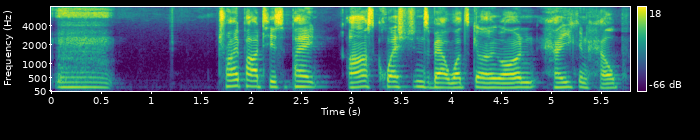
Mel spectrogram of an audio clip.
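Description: A young adult early childhood educator chatting as a podcast guest. The voice sits at a middling pitch and often stops to restart a thought. Now and then a dry joke lightens the talk. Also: level tone, unhurried, darkish tone. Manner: hesitant, with many restarts and wry jokes. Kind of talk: casual podcast conversation.

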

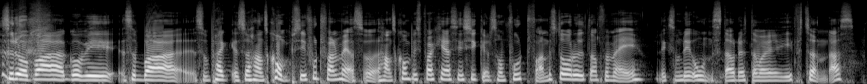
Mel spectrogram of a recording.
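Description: A woman's voice: mid-range voice, hardly any pauses, no echo, clean studio sound. A young woman from Sweden, co-hosting a casual podcast, telling a long story and acting out what everyone said. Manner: animated, acts out quoted voices, lots of fillers.

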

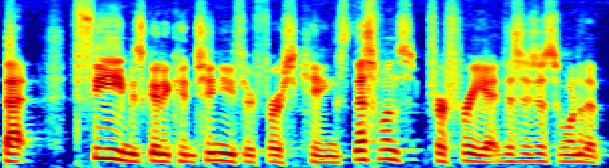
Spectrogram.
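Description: Animated Bible teacher asking rhetorical questions. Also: medium pitch, fast. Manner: swings between loud emphasis and quiet asides. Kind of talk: Bible study lesson.

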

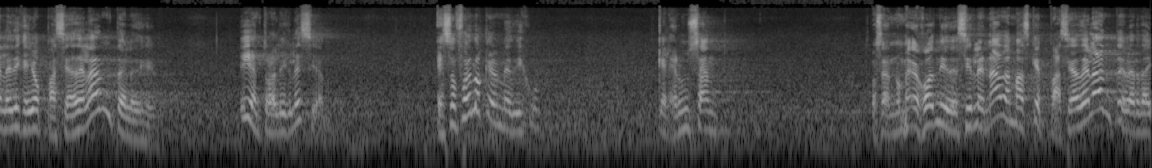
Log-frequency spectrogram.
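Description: A man's voice: sits high, gravelly, sharp tone, in a large hall, a little hiss or hum. A male preacher giving a sermon, telling a story and asking the congregation questions.

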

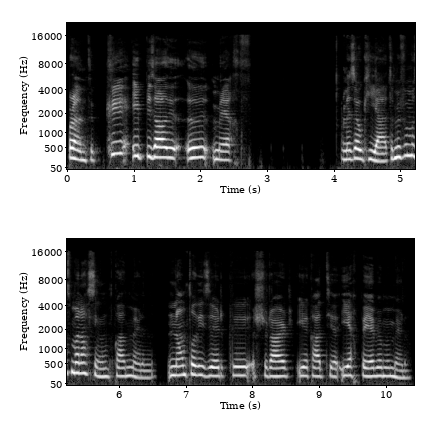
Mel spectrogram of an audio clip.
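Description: Woman, twenties, European Portuguese accent, mellow tone, rambling, self-deprecating, solo podcast chat. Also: medium pitch, fairly quick. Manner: rambling and self-deprecating, heavy use of fillers. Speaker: podcast host. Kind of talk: casual solo podcast monologue.

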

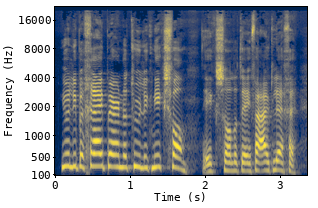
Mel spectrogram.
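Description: A composed butler-turned-agent, polite and unhurried in manner, as a woman reading a storybook puts him on. He speaks a little higher than an everyday man, clear and even. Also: close to an everyday voice. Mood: calm explaining. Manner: calm, polite, matter-of-fact. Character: calm male butler, secretly an undercover agent.

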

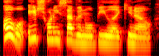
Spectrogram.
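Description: A young woman co-hosting a podcast in casual chat, chatty and bubbly, with animated asides. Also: medium pitch, a little fast. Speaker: podcast co-host.

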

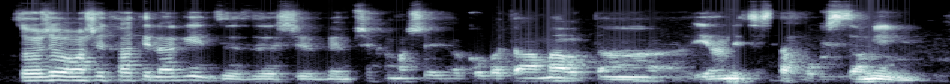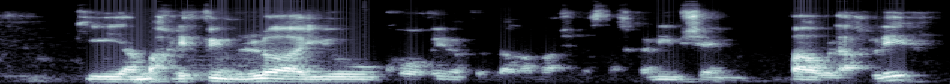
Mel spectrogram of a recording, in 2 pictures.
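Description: Low-ish guy hosting a sports podcast, lots of uh's, sound kinda dull and lo-fi. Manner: hesitant, lots of fillers, steers the talk. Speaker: podcast host. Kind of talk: casual sports podcast chat. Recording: dull lo-fi audio.

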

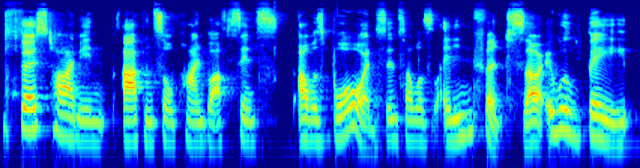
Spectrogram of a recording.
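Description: A woman's voice: sits low, unhurried, a bit bright. A woman raised in Iran, chatting as a guest in a casual remote conversation, often breaking into laughs.

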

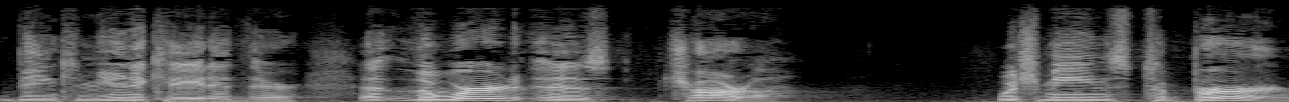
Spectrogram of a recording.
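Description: A man's voice: mid-range voice, sharp tone, in a large hall. A middle-aged man preaching a sermon as pastor, in a conversational way with frequent restarts.

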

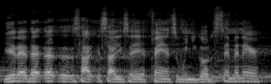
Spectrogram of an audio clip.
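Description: A man's voice: medium pitch, fairly even intonation, racing. A man preaching a sermon, mixing fervent preaching with folksy asides to the congregation. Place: church sanctuary. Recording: long hall reverb, faint music.

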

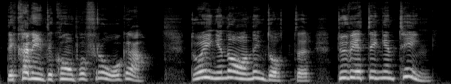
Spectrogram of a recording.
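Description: A woman voicing a harsh, fearful medieval farm mother who scolds her daughter in shrill outbursts. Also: natural voice. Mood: furious.

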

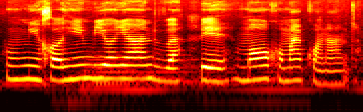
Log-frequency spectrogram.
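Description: A woman reading the lines of a stubborn young village man who contradicts everything, in a high voice. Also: little pitch movement, a little mellow, faint music behind, natural voice. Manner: contradicting, insistent.

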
